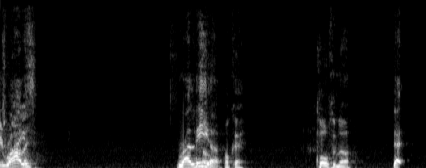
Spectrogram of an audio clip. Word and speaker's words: Raleigh: I've been to Raleigh twice. Raleigh. Oh, okay. Close enough. That's how you say it? How you say it again? You for real? But it's spelled R-A-L-E-I-G-H. Raleigh. That's Raleigh. Close enough.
